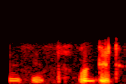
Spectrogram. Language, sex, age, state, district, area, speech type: Telugu, female, 18-30, Andhra Pradesh, Anakapalli, urban, conversation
